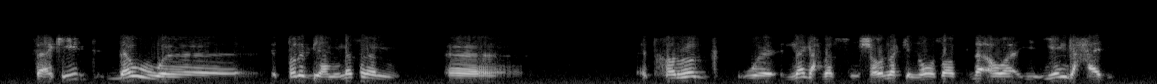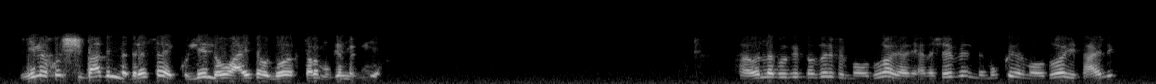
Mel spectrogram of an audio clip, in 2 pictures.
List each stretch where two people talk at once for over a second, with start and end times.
none

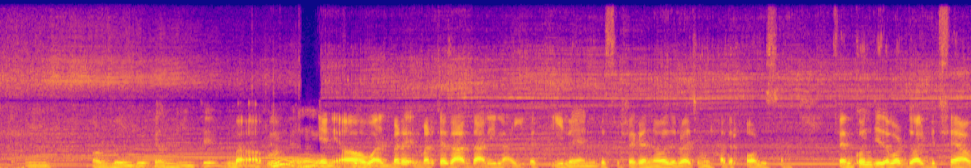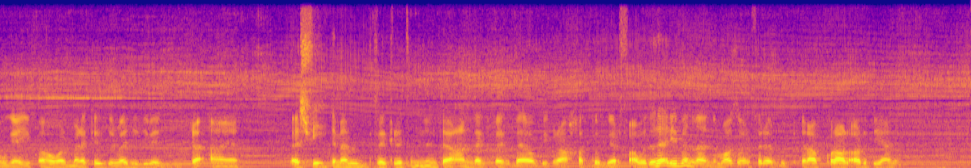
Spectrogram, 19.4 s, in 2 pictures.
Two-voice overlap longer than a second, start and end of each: 2.3-3.9

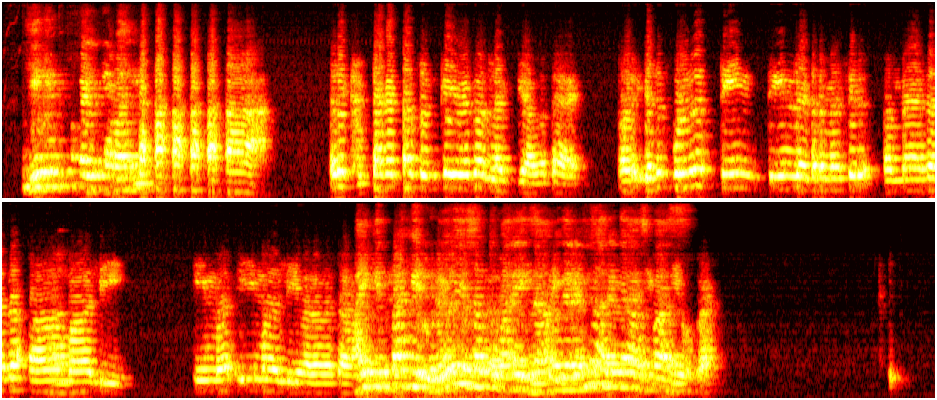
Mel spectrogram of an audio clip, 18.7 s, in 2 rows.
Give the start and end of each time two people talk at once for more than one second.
13.9-16.0

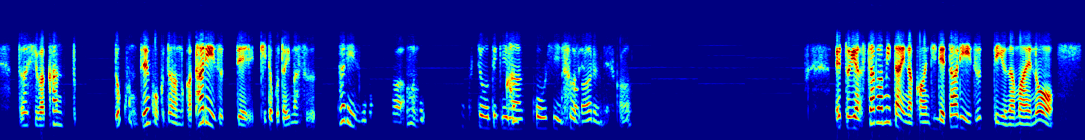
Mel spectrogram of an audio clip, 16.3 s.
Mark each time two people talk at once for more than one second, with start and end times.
none

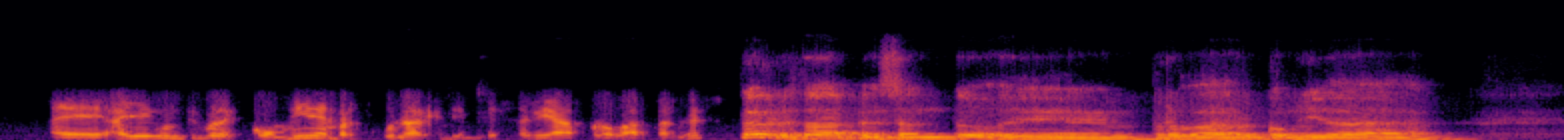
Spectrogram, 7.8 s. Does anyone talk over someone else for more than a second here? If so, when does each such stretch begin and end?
none

